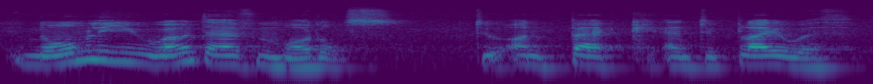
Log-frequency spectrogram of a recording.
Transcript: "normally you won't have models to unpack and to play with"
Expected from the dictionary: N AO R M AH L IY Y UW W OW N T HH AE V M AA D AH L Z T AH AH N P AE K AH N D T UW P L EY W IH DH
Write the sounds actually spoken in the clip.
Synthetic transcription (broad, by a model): N AO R M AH L IY Y UW W OW N T HH AE V M AA D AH L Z T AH AH N P AE K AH N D T UW P L EY W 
